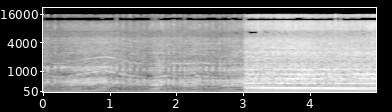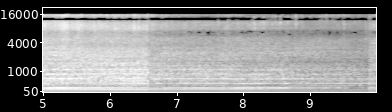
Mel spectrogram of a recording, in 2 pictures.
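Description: A walk-behind petrol lawn mower engine runs steadily at working speed. It comes in suddenly and loud about three seconds in. Before that a quieter engine sound wavers up and down in pitch.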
